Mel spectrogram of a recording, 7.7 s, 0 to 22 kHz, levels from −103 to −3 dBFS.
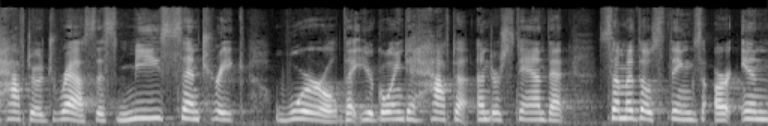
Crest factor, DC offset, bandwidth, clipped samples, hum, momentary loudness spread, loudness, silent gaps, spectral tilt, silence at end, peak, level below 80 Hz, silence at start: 18 dB; under 0.1%; 17 kHz; under 0.1%; none; 7 LU; -22 LUFS; none; -4 dB/octave; 0 s; -4 dBFS; -64 dBFS; 0 s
